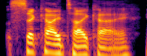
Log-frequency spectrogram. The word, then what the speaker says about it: Sekai Taikai: We have their best karate yet to come with the Sekai Tekai or whatever. – Yeah. – I'll never pronounce that correctly until they say it a million times. – Sekai Taikai. Yeah.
